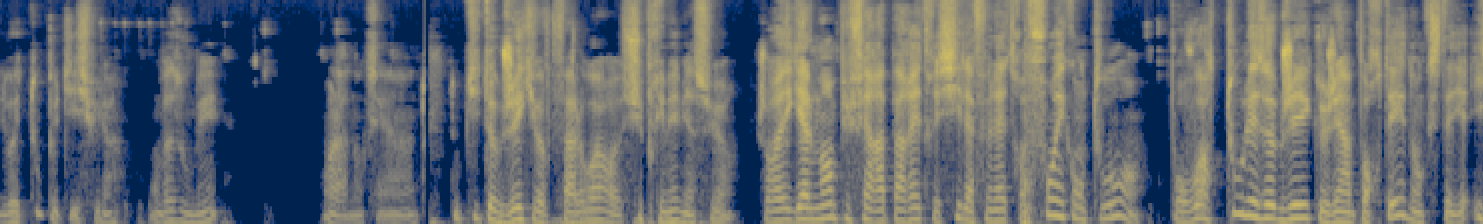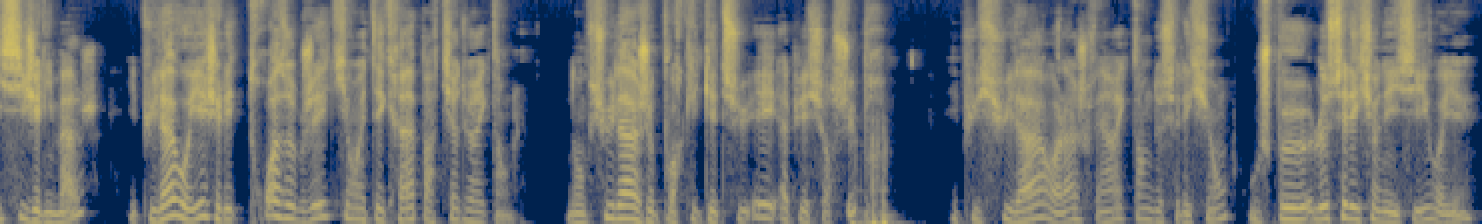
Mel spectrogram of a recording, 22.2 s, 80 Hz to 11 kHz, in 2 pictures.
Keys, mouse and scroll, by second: 0.8 middle click, 0.8-1.7 scroll up 1, 1.2 middle click, 1.7 click, 2.5 click, 2.9 click, 3.8 ctrl+z, 4.4 ctrl+z, 4.8 KP_Subtract, 4.9 KP_Subtract, 5.3 KP_Subtract, 6.3 click, 6.7 click, 7.2-7.7 scroll up 1, 8.6 click, 9.7 KP_Subtract, 10.2 scroll up 1, 10.3-11.0 scroll down 1, 11.1 click, 12.3 click, 13.2 click, 13.9 click, 14.5 click, 15.0 click, 15.5 click, 17.7 Delete, 18.3 click, 19.4 click, 20.7 click.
